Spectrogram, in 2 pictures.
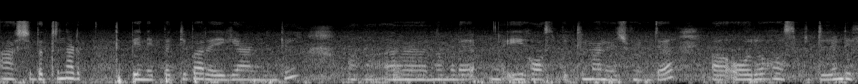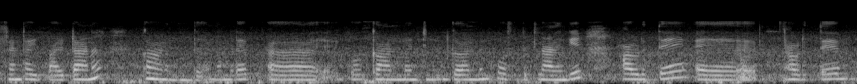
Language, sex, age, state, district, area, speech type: Malayalam, female, 18-30, Kerala, Ernakulam, rural, spontaneous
